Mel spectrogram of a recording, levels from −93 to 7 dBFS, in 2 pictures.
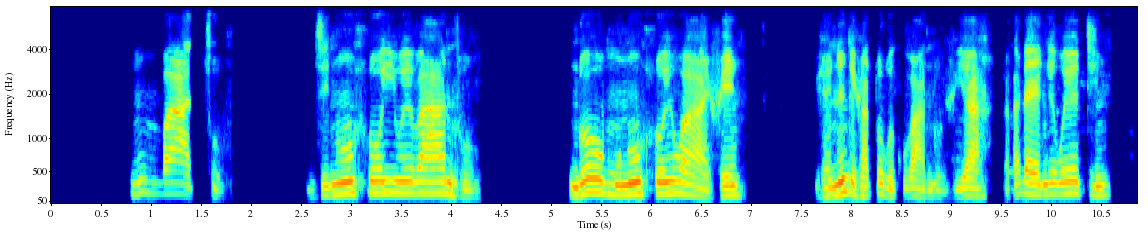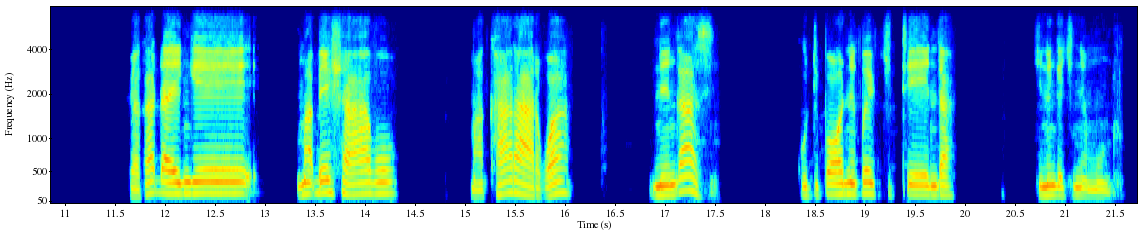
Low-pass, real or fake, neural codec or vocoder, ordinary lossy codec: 7.2 kHz; real; none; Opus, 16 kbps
